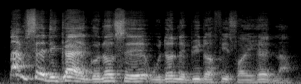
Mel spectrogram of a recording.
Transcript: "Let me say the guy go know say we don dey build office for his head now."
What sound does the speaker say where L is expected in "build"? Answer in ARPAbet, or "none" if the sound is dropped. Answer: none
